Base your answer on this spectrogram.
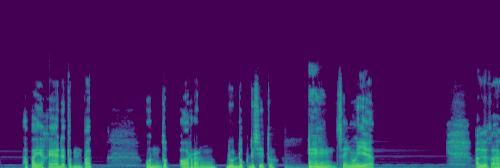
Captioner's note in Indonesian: berdehem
